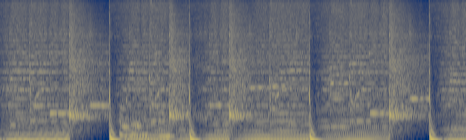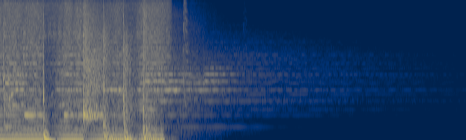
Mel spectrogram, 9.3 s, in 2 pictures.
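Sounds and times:
future bass music: 0:00.0 - 0:07.0.

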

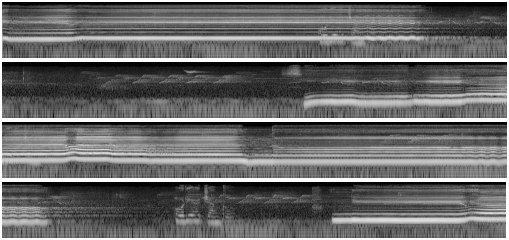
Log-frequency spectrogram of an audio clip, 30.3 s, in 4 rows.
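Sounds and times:
shamanic woman chanting in the forest: 0:00.0 - 0:07.1, 0:11.9 - 0:24.3, 0:25.3 - 0:26.3, 0:27.5 - 0:30.2.

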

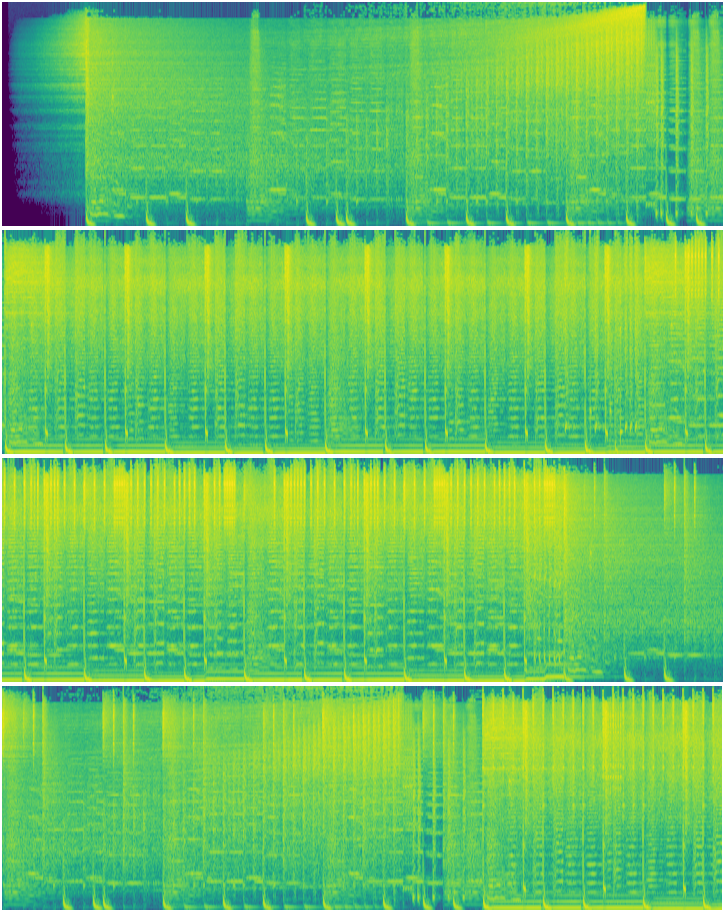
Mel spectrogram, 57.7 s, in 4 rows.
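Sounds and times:
trap beat: 0:01.6 - 0:57.6.

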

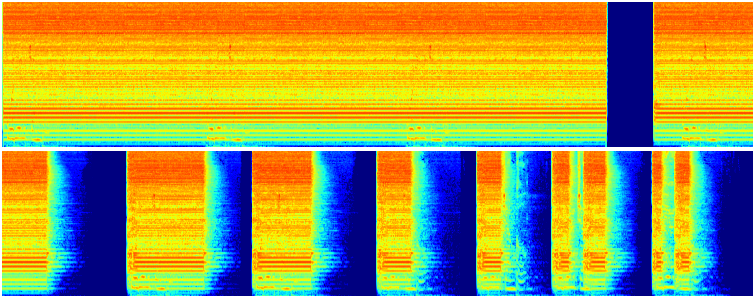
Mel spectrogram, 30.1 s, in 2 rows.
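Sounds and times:
buzzer: 0:00.0 - 0:12.1, 0:13.0 - 0:16.2, 0:17.6 - 0:19.3, 0:20.0 - 0:21.5, 0:22.6 - 0:23.6, 0:24.6 - 0:25.3, 0:26.0 - 0:27.4, 0:28.0 - 0:29.3.

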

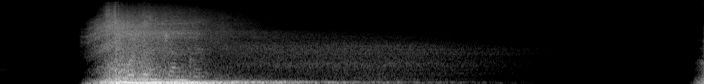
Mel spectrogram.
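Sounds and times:
fast swoosh: 0:00.9 - 0:04.6.

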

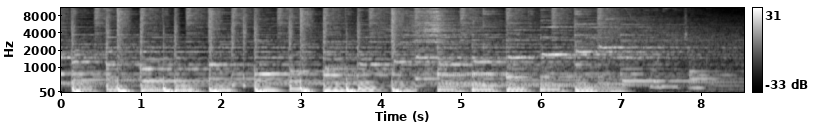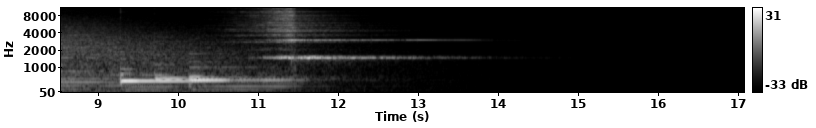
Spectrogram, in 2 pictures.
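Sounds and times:
upbeat summer pop music: 0:00.0 - 0:11.4.

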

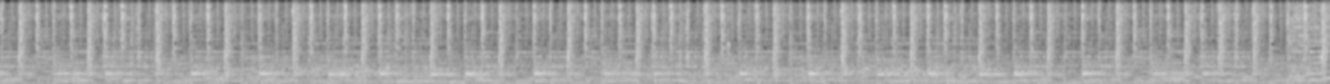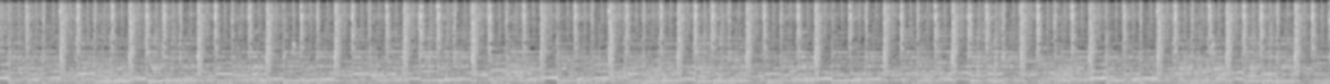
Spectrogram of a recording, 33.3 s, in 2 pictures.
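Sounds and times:
corporate ukulele music: 0:00.0 - 0:33.2.

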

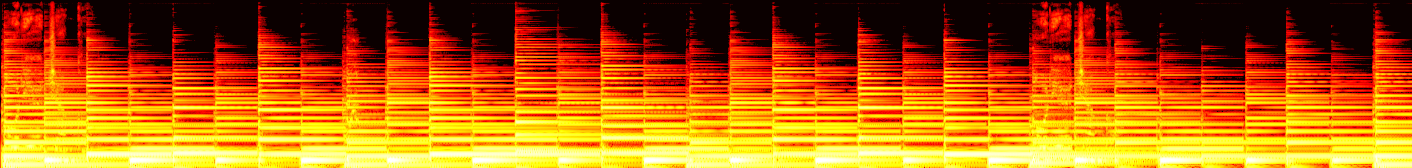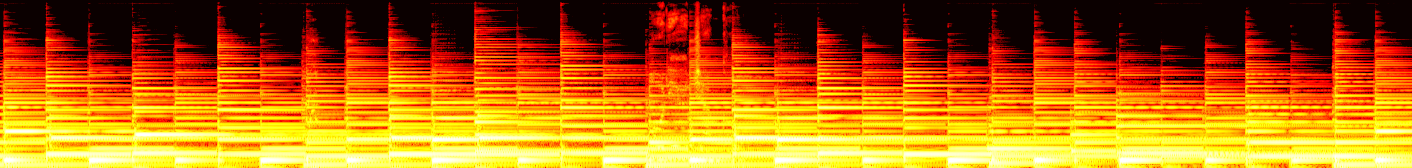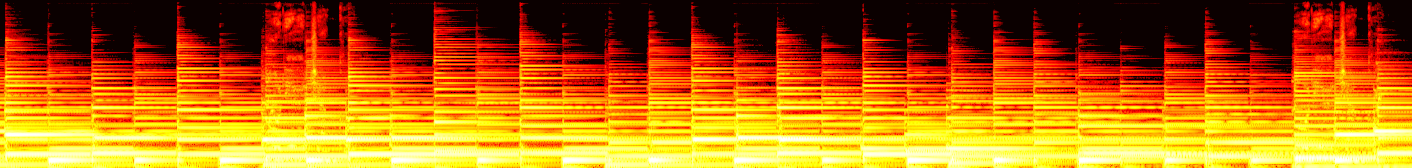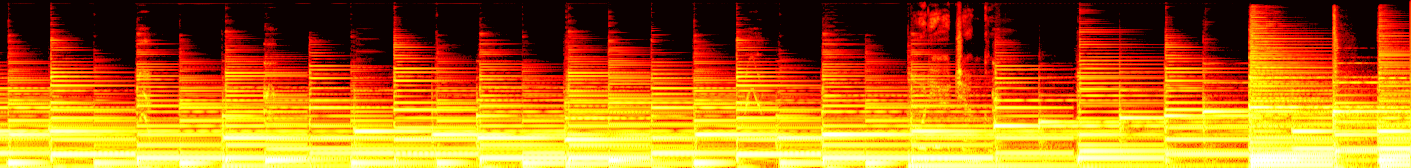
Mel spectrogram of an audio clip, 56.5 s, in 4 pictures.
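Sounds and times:
emotional guitar: 0:00.0 - 0:56.4
piano: 0:00.0 - 0:56.4.

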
